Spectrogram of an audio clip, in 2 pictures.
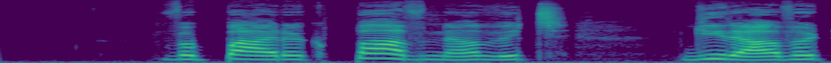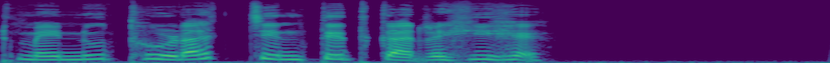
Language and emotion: Punjabi, fearful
